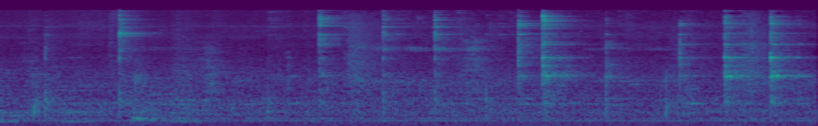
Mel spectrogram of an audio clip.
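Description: A spoon and glass bowls clinking as grated carrot, dates and cashews are knocked out of one glass bowl into cake batter in another. The sharp, ringing clinks come two or three a second from about two seconds in, after a single one about a second in.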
